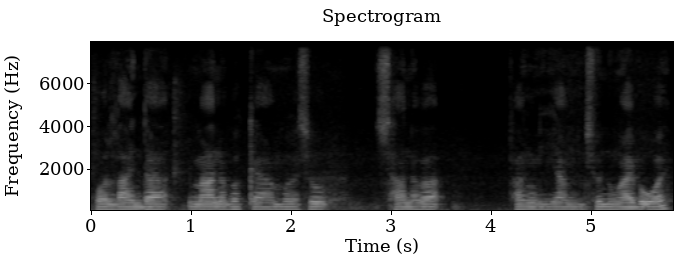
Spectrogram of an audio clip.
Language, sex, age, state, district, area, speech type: Manipuri, male, 30-45, Manipur, Imphal West, rural, spontaneous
